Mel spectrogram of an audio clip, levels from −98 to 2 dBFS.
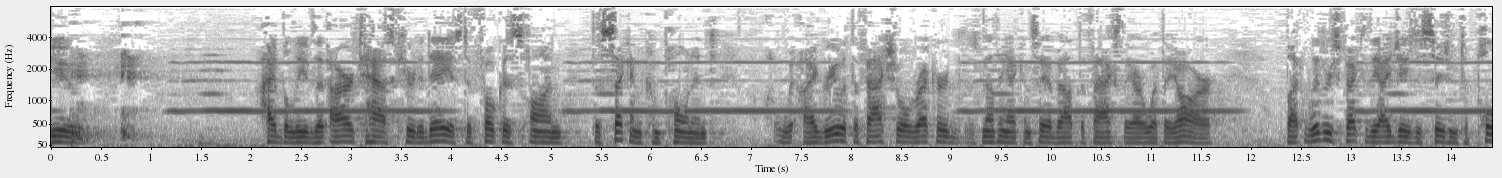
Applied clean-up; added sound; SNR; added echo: none; Wind instrument, woodwind instrument; 12 dB; none.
